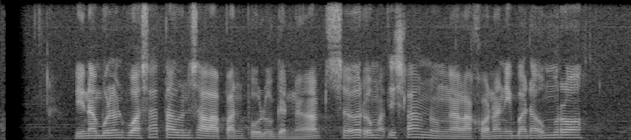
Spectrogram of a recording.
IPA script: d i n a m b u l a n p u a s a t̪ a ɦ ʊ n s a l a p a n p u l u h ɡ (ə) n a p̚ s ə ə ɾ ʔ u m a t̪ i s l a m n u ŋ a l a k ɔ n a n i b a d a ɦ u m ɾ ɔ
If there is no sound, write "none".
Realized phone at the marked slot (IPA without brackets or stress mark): ə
